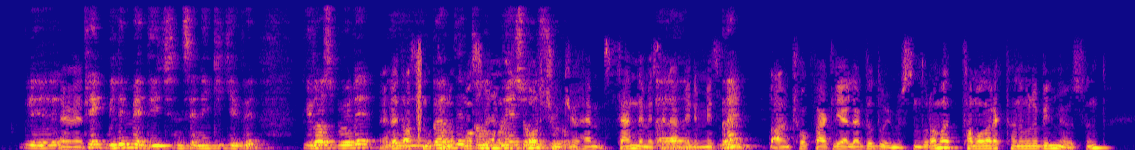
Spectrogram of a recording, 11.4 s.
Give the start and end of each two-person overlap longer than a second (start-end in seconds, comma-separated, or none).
3.8-5.7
